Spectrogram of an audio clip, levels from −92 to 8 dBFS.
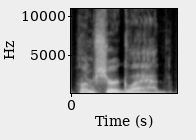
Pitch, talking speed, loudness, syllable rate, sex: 130 Hz, 170 wpm, -15 LUFS, 3.7 syllables/s, male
